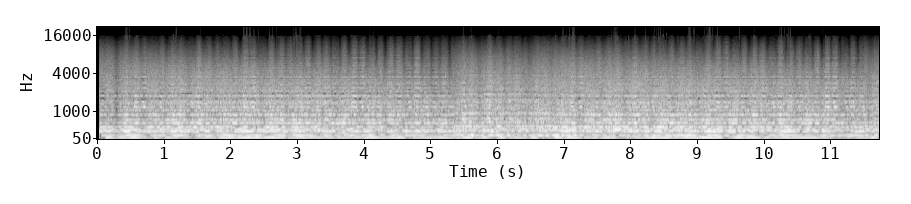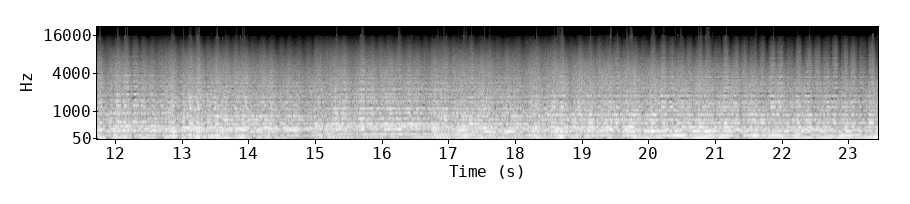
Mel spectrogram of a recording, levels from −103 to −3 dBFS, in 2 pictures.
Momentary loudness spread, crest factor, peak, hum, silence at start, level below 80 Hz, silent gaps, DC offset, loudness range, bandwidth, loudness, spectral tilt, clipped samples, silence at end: 3 LU; 10 dB; 0 dBFS; none; 0.05 s; -20 dBFS; none; under 0.1%; 2 LU; 10.5 kHz; -11 LUFS; -7 dB/octave; 0.2%; 0 s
